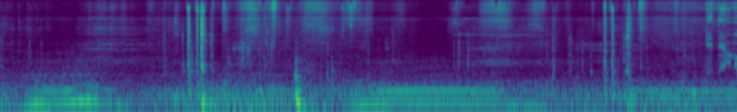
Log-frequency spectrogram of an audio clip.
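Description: A car driving down a road with an aftermarket throttle controller fitted, a steady low engine and road rumble throughout with a few brief clunks and knocks in the cabin.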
